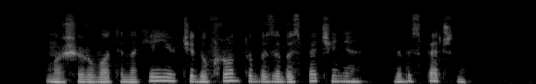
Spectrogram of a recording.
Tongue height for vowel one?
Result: low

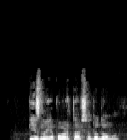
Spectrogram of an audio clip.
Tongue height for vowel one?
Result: high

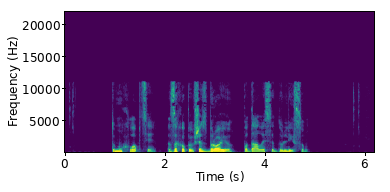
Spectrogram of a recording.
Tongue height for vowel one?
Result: mid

